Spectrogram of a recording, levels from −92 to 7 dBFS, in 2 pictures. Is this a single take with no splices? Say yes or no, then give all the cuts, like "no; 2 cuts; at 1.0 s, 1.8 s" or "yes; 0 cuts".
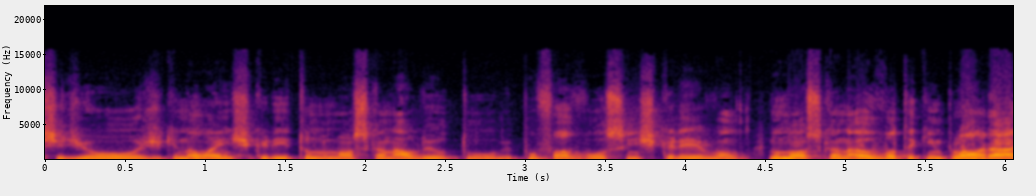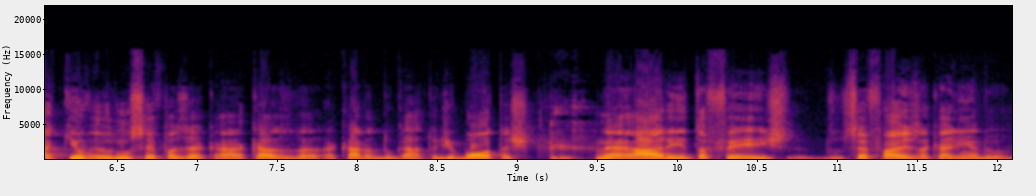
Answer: no; 2 cuts; at 4.5 s, 6.3 s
